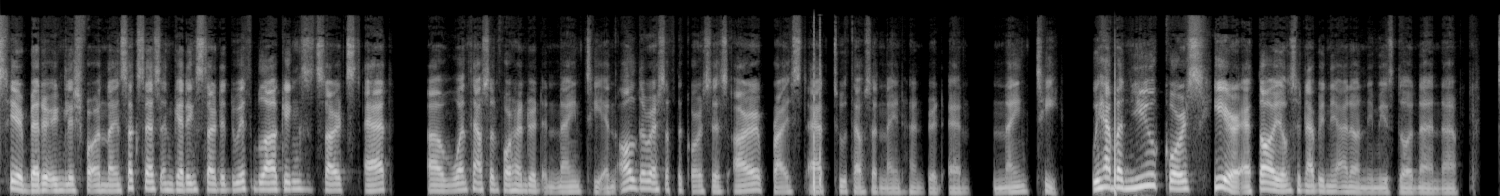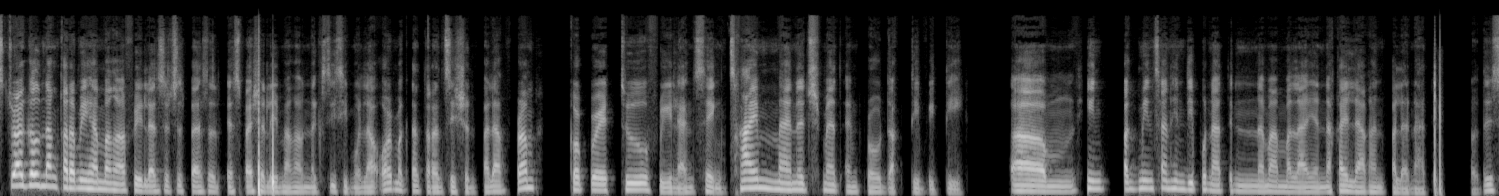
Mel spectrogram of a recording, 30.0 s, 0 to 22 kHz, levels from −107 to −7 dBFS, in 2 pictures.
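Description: Loud pops at 8.14 to 8.22 s (a double pop) and 11.15 to 11.17 s (a single pop), peaking about 20 to 25 dB above the speech, likely from a voltage pulse such as static or a driver glitch. The sharp thumps land on top of the speech, which continues underneath.

Lost packet rebuilt from error correction at 11.33 to 11.47 s: about 80 ms of speech, pointing to several lost packets, was rebuilt from low-bitrate copies carried in later packets. There's no gap, but the speech turns briefly rougher and noisier.

Further loud pops at 17.59 to 17.75 s and 29.35 to 29.42 s are both double pops, about 25 dB and about 20 dB above the speech respectively.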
